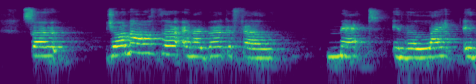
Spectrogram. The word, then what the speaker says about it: Obergefell: say overflow i did look up how to pronounce it it's obergefell so john arthur and obergefell met in the late in the early 1990s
